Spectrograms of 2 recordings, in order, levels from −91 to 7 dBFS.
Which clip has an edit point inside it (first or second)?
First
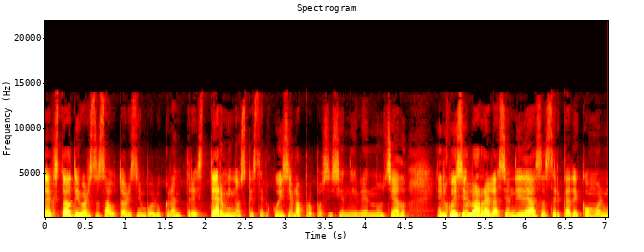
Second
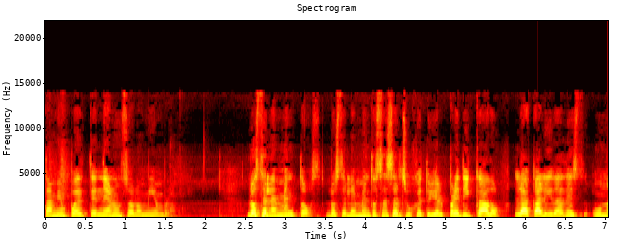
second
